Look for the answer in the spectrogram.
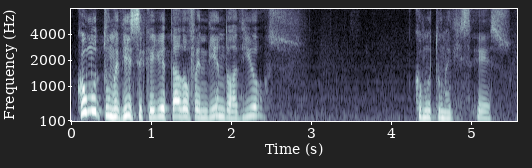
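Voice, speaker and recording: A man's voice: fairly high pitch, animated, moderate pace, warm tone, lightly acted. A male preacher voicing an elderly father near ninety who pleads tenderly and rises into tearful questions. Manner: pleading, rising emotional questions.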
